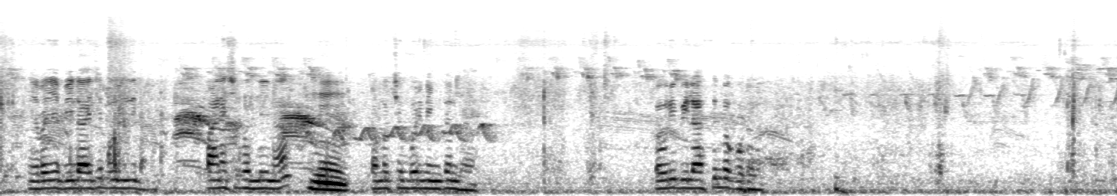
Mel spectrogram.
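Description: A paddle splashes softly in calm water.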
